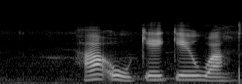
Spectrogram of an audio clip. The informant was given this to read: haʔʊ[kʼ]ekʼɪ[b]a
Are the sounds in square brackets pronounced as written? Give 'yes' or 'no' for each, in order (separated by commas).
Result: yes, no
